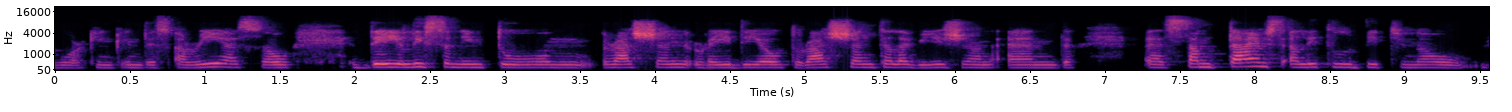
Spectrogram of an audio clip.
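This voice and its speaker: A woman speaks in a medium pitch with a Hungarian accent. Her pace is fairly slow. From Transcarpathia, western Ukraine. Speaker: composer and music teacher. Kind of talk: interview. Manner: halting, with many fillers and repetitions.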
